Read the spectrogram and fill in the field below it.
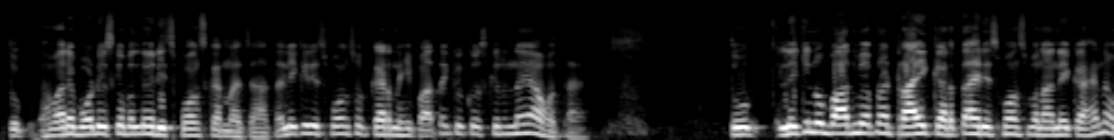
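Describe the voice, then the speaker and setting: A current affairs teacher with a high yet mellow voice explains news analysis to students, much like a teacher at a whiteboard rather than a presenter. He's casual and repetitive, keeps checking in with "है ना" and "ठीक है," and mixes English phrases into his Hindi, slowing to read them and the headlines haltingly.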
